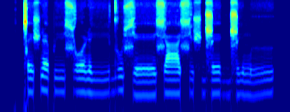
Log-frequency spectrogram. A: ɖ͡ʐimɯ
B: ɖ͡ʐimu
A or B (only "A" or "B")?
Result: A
